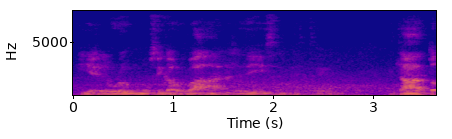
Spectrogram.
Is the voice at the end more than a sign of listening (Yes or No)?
Yes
